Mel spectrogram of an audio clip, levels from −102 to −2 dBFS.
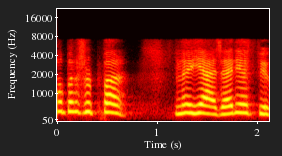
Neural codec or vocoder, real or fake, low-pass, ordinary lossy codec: codec, 24 kHz, 0.5 kbps, DualCodec; fake; 7.2 kHz; none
